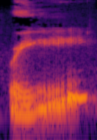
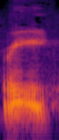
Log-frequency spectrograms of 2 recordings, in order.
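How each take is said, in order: First: It ends with a rising, question-like pitch. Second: It ends with a level, statement-like pitch.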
